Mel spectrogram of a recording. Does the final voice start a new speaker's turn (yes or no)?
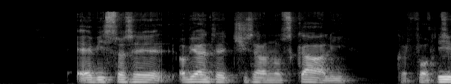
yes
